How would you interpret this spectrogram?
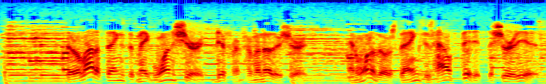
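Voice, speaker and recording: Male ad announcer: deep, folksy, emphatic, conversational sell on a dull old radio recording. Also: very animated, moderate pace, over loud music. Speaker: advertising announcer. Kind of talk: conversational scripted radio commercial.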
